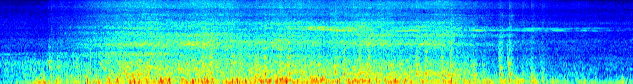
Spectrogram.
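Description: A train passing close by, its wheels rumbling on the rails, building up about a second in. Late in the pass the wheels click over rail joints several times before the sound eases near the end.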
